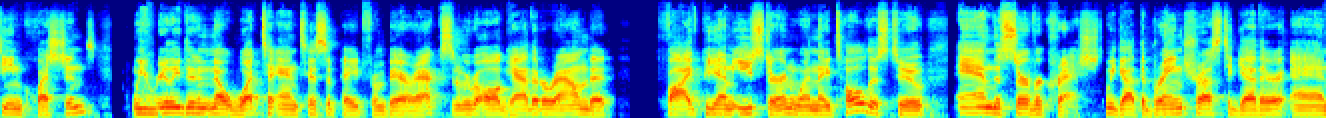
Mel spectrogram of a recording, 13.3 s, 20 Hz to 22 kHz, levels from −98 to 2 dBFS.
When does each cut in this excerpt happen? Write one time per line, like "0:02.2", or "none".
0:11.1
